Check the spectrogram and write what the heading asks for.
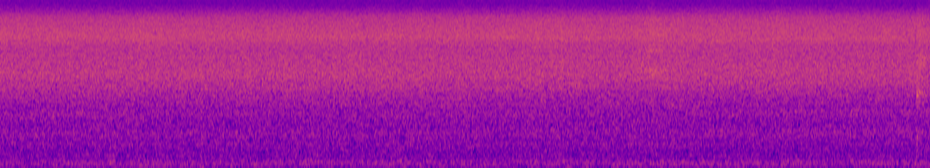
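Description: Steady rush of flowing stream water, an even noise that holds constant throughout.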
